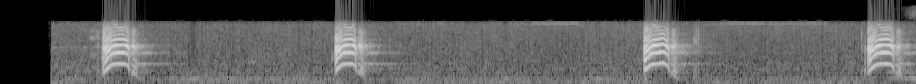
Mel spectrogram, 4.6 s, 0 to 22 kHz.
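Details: A pet sugar glider gives short, sharp, yappy barks about every second, the nightly 2 a.m. call that makes its cage-mates freeze and look, possibly a plea for attention or treats.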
